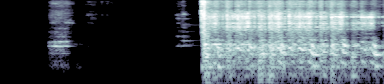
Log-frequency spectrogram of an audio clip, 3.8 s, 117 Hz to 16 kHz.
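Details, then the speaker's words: 1969 Ford Falcon parked since 1985, first revival attempt: starter churns the engine evenly around three beats per second but it never catches; spark confirmed strong, cranks without starting. "That's well going to turn on the ignition. We'll crank it over and see if we get sparks."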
